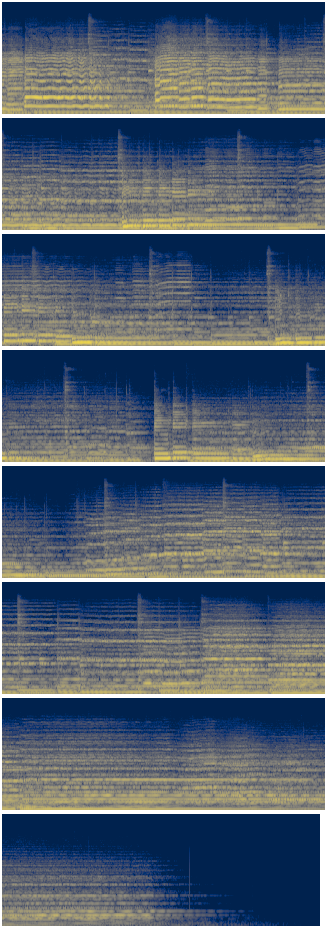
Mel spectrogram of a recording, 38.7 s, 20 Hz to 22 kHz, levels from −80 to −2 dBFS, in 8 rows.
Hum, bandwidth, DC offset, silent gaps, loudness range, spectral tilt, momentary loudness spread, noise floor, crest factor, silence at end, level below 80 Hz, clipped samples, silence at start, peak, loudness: none; 12 kHz; under 0.1%; none; 7 LU; -6.5 dB/octave; 10 LU; -80 dBFS; 16 dB; 2.15 s; -30 dBFS; under 0.1%; 0 s; -4 dBFS; -19 LUFS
